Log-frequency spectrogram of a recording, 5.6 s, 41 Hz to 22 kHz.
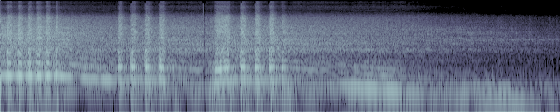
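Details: VW Golf Mk1 (VR6 tagged) with broken exhaust awaiting repair, revved; loud raspy blat swelling with each rev and crackling as it drops back. Broken, leaking exhaust.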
